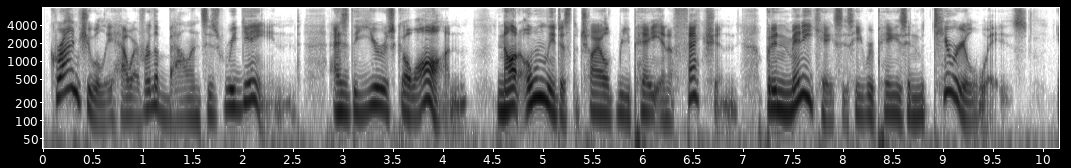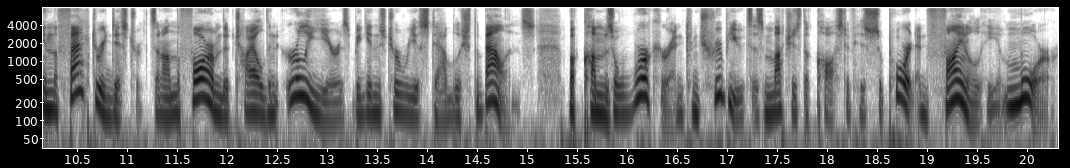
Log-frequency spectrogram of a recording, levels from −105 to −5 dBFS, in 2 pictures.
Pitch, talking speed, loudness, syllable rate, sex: 155 Hz, 185 wpm, -23 LUFS, 5.2 syllables/s, male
